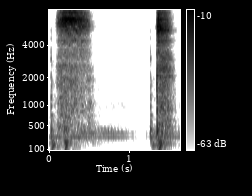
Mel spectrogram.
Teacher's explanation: The sounds are s, t. Notice they're voiceless.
